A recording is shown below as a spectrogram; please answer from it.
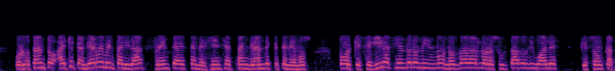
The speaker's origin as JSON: {"language": "Spanish", "town": "Quito", "region": "Pichincha", "country": "Ecuador", "said": "Y eso nosotros como quiteños no podemos permitir."}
